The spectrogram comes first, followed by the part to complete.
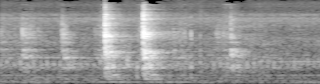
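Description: A metal propeller nut being turned by hand onto the threaded end of a propeller shaft against a Max-Prop hub: a few light metallic clicks, the two clearest close together in the middle.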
